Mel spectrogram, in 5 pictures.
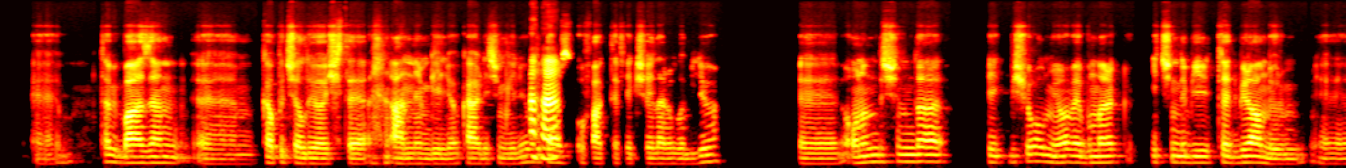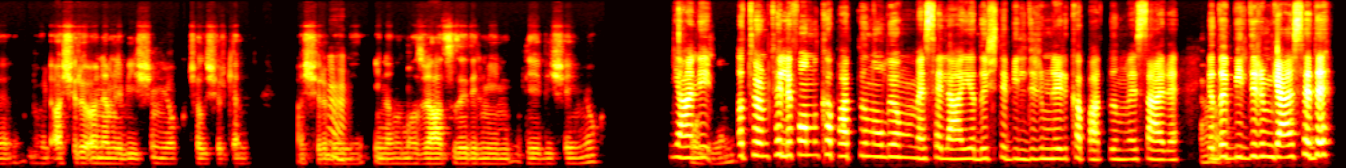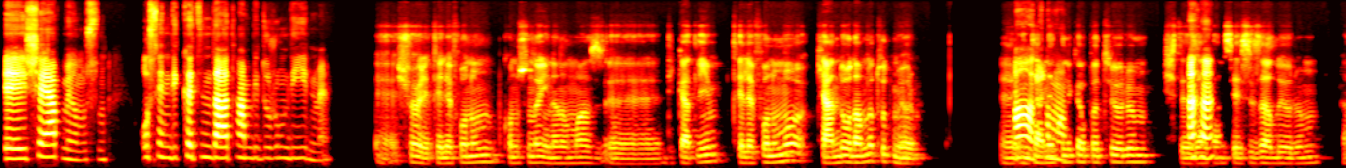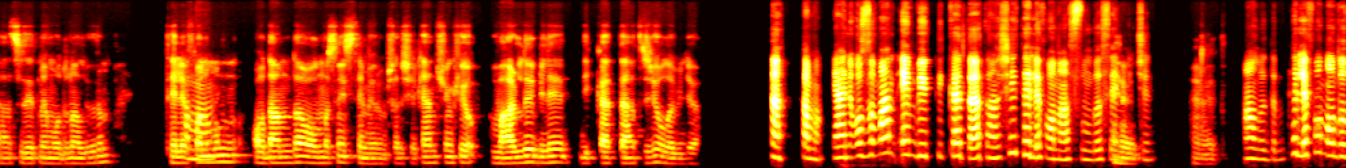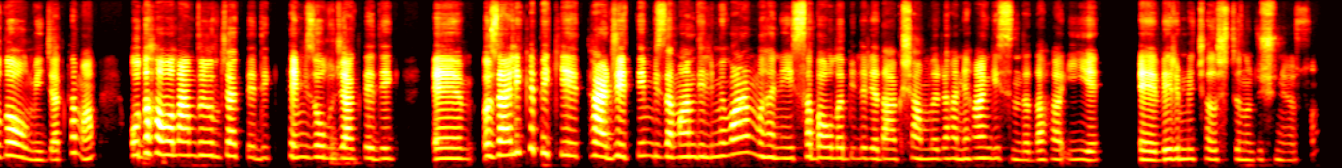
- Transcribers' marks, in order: chuckle; other background noise; unintelligible speech
- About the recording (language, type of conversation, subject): Turkish, podcast, Evde odaklanmak için ortamı nasıl hazırlarsın?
